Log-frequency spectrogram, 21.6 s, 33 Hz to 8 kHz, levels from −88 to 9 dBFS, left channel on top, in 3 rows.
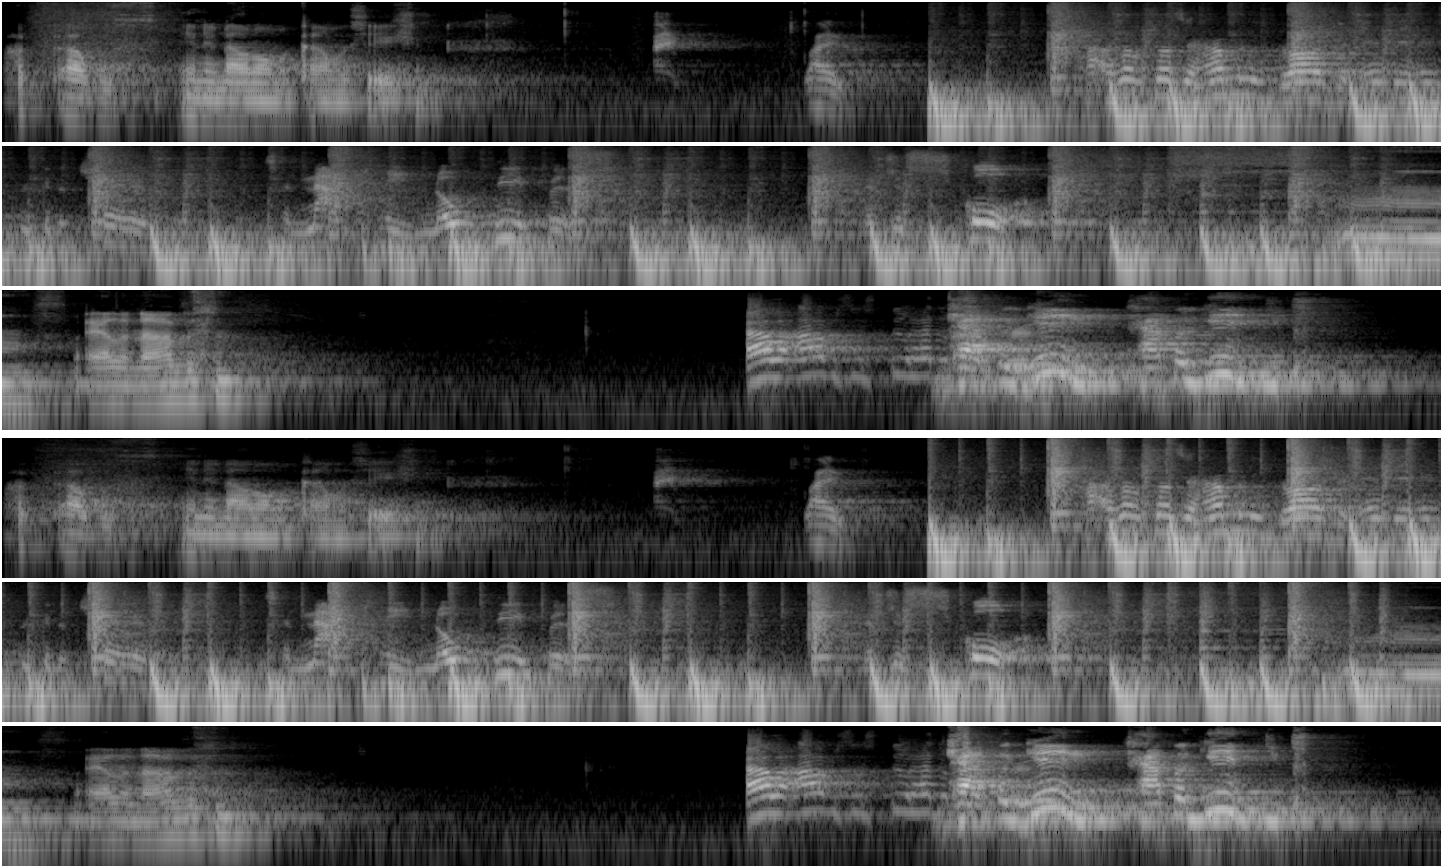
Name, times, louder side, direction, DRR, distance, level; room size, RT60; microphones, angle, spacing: voice 1, 0.0-2.1 3.3-3.4 12.7-15.6 19.0-19.6, left 4 dB, 65° left, 11 dB, 0.7 m, -34 dB
sound 1, 4.6-14.2, right 3 dB, 65° right, 0.7 m, -29 dB
voice 2, 5.4-7.9 8.6-10.3 11.5-12.4 18.1-19.1 19.5-19.8, right 1 dB, 10° right, 9 dB, 0.3 m, -31 dB
voice 3, 19.1-20.9, right 3 dB, 85° right, 7 dB, 1.1 m, -24 dB
20.5 x 9.8 x 3.1 m, 1.5 s
head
